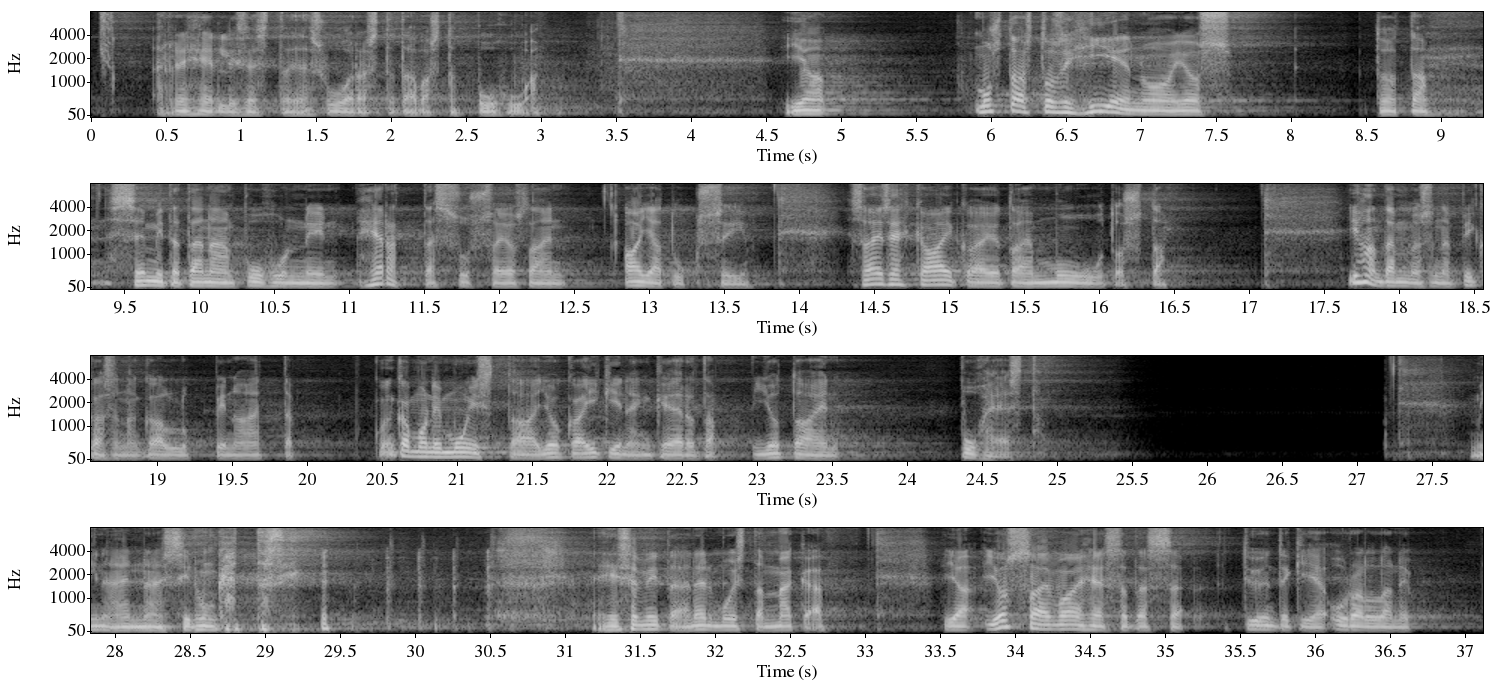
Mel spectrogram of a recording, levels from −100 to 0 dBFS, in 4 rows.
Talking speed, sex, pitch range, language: 90 wpm, male, 90-115 Hz, Finnish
